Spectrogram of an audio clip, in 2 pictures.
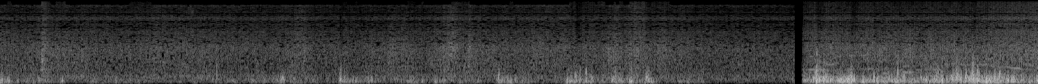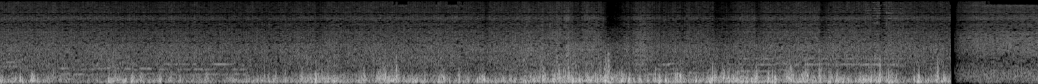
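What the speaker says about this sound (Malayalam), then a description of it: "അതിനിടയ്ക്ക് നല്ലൊരു കൊടുങ്കാറ്റ് പോലെ വന്നു" Strong stormy wind gusts in Malappuram, recorded from inside a kitchen, giving a dense roaring rush that drops away sharply, then returns louder and steadier for the rest of the clip, with no one talking.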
